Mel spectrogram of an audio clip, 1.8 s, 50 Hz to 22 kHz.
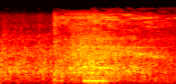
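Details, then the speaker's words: Engine idling when the brake booster vacuum hose is popped off to force the oxygen sensor lean: a sudden loud hiss over the idle from a major vacuum leak, yet the O2 sensor reading does not change. "And you can see we're creating a major lean leak here."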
